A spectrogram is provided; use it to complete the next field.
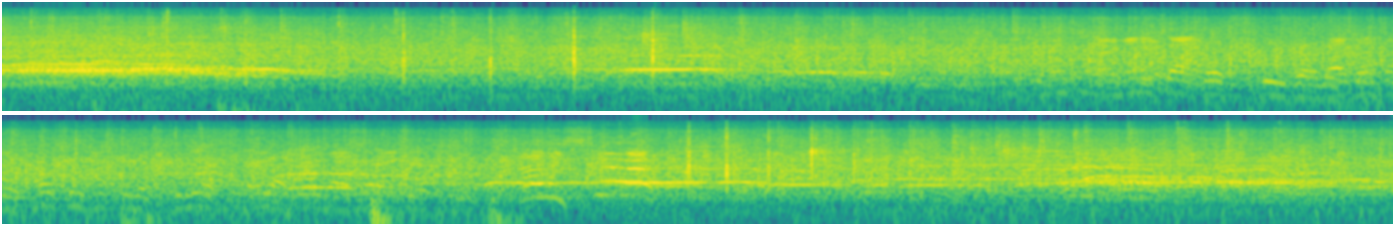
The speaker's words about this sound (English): Ladies and gentlemen, can we hear it for the one and only, the soon-to-be GM of your US men's national team, Mr. Earnie Stewart.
